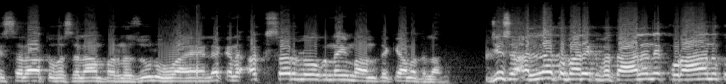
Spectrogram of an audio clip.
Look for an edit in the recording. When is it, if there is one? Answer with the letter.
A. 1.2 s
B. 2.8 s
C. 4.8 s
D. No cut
C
